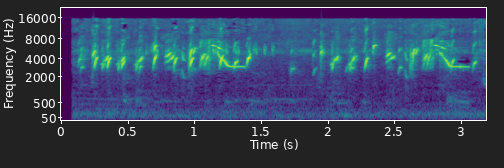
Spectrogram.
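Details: American goldfinch song from a tape meant for teaching chicks and songbirds: rapid high twittering phrases, sweet and chattering, with a short pause near the middle before the twitters resume.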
